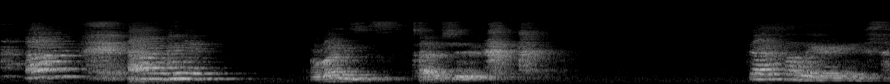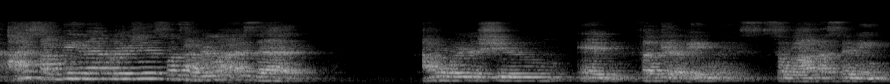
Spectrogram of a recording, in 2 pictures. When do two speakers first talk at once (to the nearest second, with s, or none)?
none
